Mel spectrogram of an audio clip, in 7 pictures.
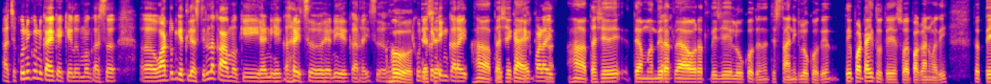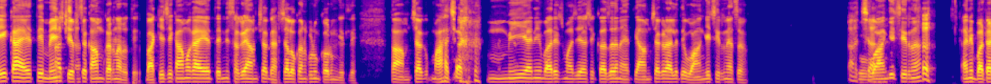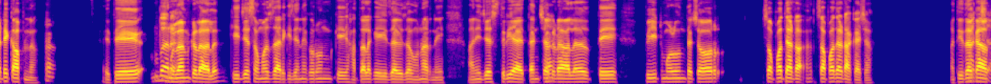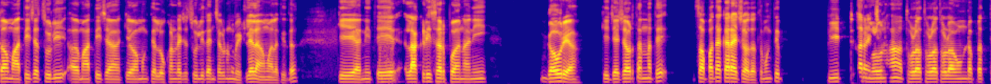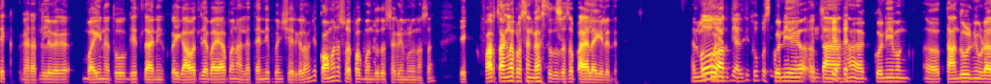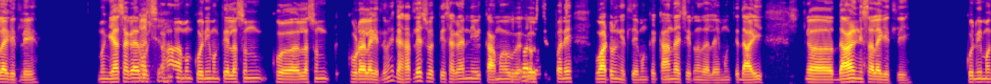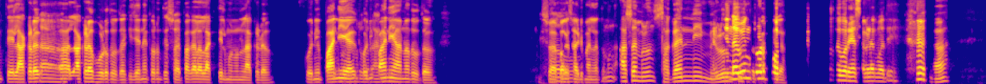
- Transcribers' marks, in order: laughing while speaking: "करायचं"; "त्याचे" said as "त्याशे"; in English: "कटिंग"; "करायचं" said as "काराय"; other background noise; "मळायचं" said as "मळाय"; in English: "मेन शेफचं"; unintelligible speech; chuckle; laughing while speaking: "माझ्याआधी"; chuckle; tongue click; in English: "कॉमनच"; "अच्छा" said as "अच्छ"; laughing while speaking: "म्हणजे"; unintelligible speech; chuckle
- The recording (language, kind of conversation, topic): Marathi, podcast, तुम्ही एकत्र स्वयंपाक केलेला एखादा अनुभव आठवून सांगू शकाल का?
